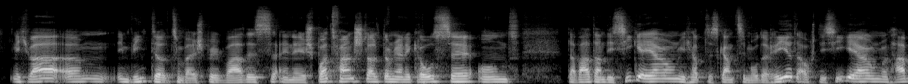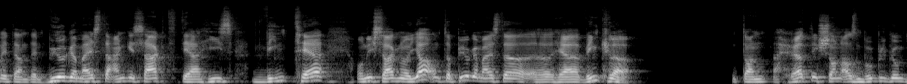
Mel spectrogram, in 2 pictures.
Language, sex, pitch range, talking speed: German, male, 120-145 Hz, 180 wpm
